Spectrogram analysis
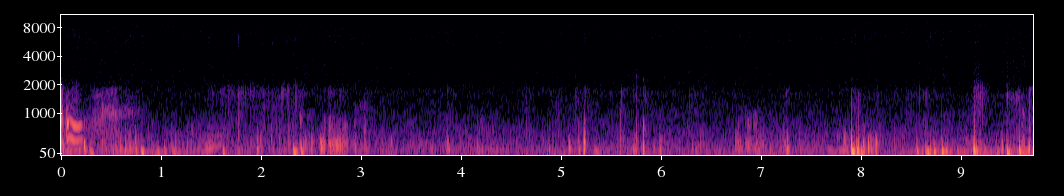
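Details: Bowel sounds (borborygmi) from a bubbly belly, unsure whether stomach or intestines: low gurgles, rumbles and bubbling pops, some faint and some louder.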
